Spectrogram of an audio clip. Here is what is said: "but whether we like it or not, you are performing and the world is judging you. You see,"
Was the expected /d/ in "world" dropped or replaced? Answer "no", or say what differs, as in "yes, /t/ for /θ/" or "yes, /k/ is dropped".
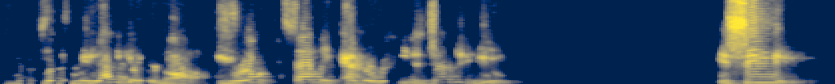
yes, /d/ is dropped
